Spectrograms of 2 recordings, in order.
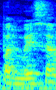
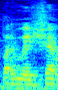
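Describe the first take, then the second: First: The word is said with a plain s sound. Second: The word is said with an sh sound. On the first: The speaker calls it right. "ਇੱਥੇ ਪਰਮੇਸ਼ਰ ਹੋਣਾ ਚਾਹੀਦਾ" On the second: The speaker calls it wrong. "ਨਾ ਕਿ ਪਰਮੇਸ਼ਰ ਮਾਰੇ"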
